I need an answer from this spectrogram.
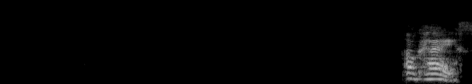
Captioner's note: silence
